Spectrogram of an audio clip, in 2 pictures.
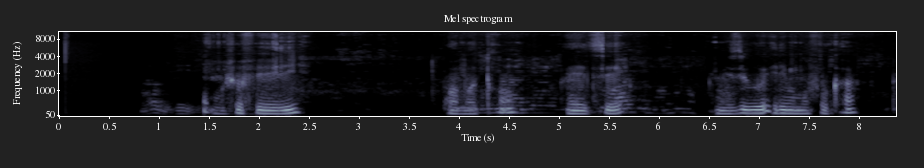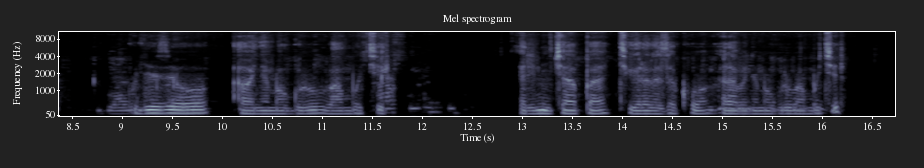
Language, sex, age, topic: Kinyarwanda, male, 18-24, finance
